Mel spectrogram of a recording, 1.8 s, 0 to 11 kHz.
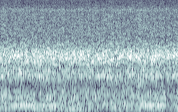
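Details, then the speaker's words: Polycab stand fan after new coil rewinding (16-slot, 3-speed), tested on the blue-wire high-speed tap: a steady, even whir with a faint hum and airy rush, and no knocks or scraping. The rewound motor runs normally at high speed. "এতিয়া ৰঙা ৱাইৰডাল ল' speed, এইটো এডাল বগা why medium speed. High speed."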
